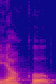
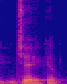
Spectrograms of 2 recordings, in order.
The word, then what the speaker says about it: Jacob: is usually mispronounced in our social context we pronounce it Jacob that is in Udu yakob but in English it should be Jacob and Thomas is usually pronounced as Thomas it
